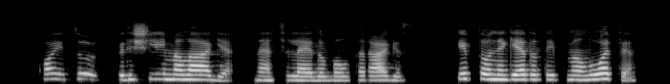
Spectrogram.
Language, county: Lithuanian, Marijampolė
